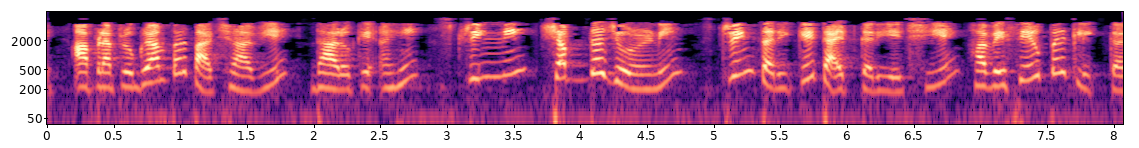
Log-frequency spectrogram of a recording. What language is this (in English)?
Gujarati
